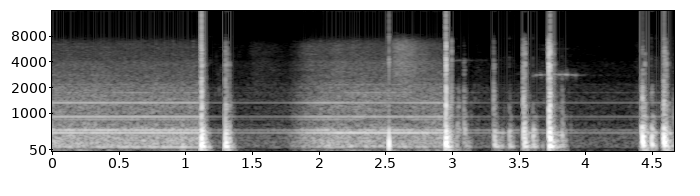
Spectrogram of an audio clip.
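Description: Computer mouse clicks and keyboard keystrokes: about ten short, sharp clicks, several in quick runs, over a steady electrical hum that cuts out twice.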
